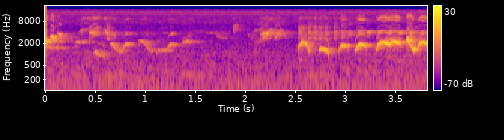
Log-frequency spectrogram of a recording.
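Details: Caged White-rumped shama, a Medan-type bird kept since a fledgling and singing well after its first moult, gives a run of loud, clear upslurred and looping whistles, rapid and varied, after softer chirps.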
